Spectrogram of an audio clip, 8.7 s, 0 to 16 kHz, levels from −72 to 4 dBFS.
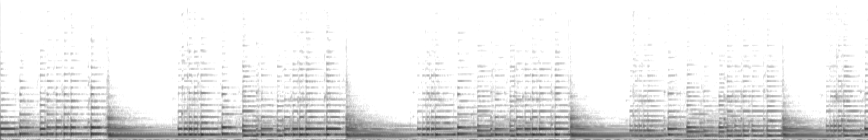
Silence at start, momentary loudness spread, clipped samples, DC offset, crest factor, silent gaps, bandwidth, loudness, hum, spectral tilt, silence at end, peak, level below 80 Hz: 0 s; 8 LU; under 0.1%; under 0.1%; 16 dB; none; 12 kHz; -21 LUFS; none; -1.5 dB/octave; 0 s; -4 dBFS; -54 dBFS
